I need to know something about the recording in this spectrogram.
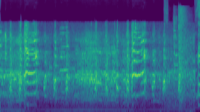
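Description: Chickens clucking in a dull, low-fidelity recording with a steady low hum beneath, a series of short repeated calls that cuts off abruptly near the end.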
